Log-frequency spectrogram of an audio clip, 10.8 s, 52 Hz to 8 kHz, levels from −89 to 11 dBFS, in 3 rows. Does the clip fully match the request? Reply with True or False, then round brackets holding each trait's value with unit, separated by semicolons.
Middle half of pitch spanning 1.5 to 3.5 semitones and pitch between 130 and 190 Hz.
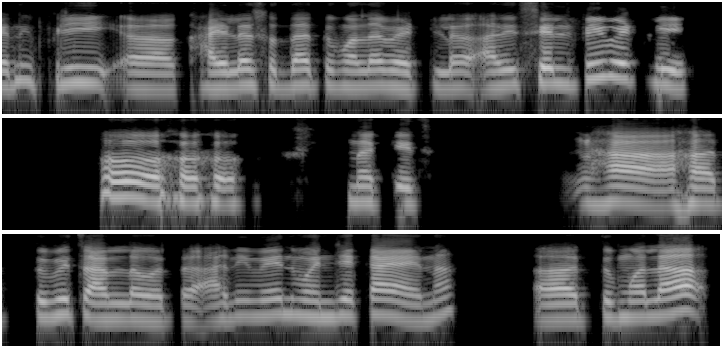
True (2.8 semitones; 185 Hz)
